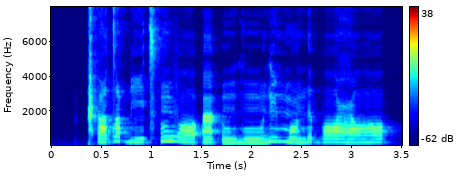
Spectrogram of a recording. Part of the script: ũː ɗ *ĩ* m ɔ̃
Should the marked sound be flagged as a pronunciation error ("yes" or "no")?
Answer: no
